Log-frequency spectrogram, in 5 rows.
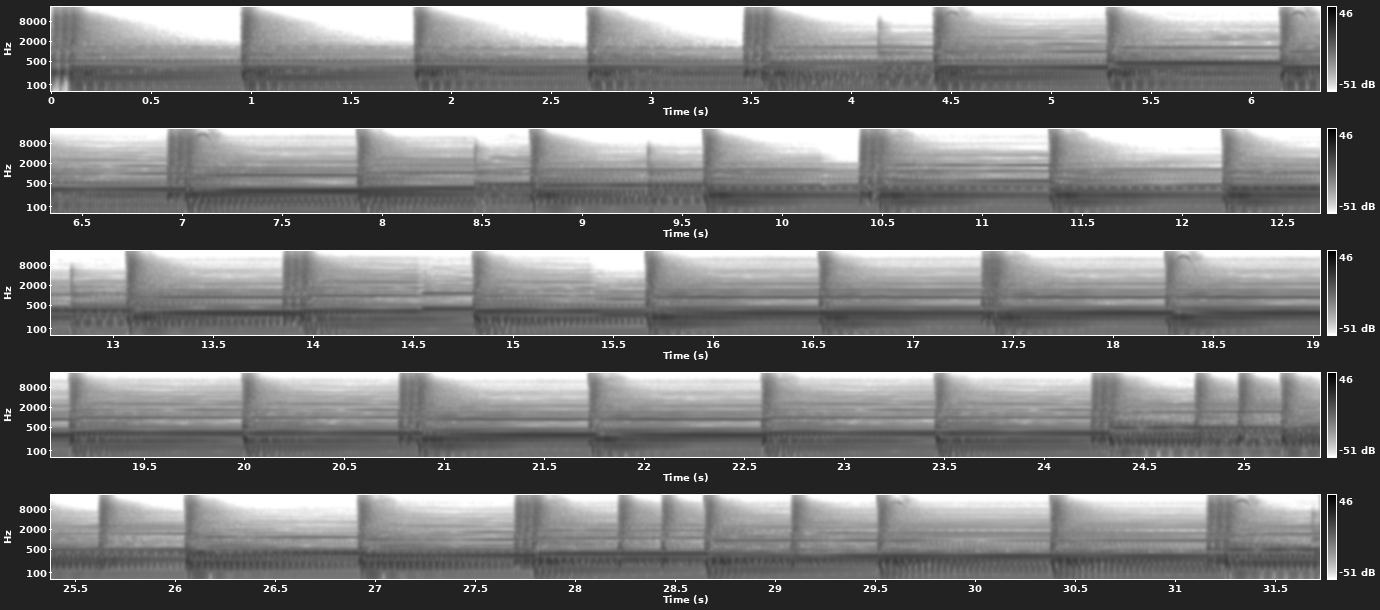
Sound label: Work Song; MTWFC VOL1 Audio Accompaniments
